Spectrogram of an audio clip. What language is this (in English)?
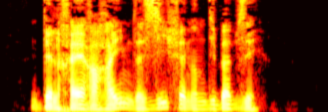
Breton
